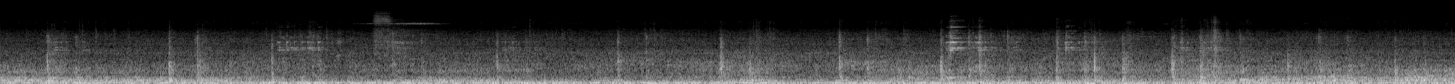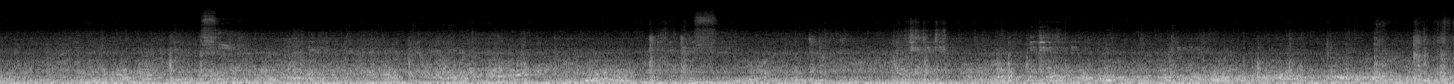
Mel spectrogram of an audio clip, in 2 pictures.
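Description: Alishan Forest Railway narrow-gauge train running, heard from the cab: a steady low rumble with scattered clicks from the rails and a few short, high wheel squeals.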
